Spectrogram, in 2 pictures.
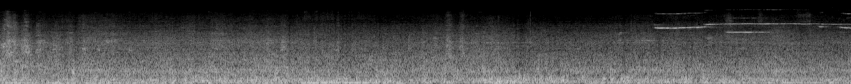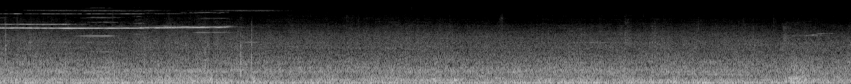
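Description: CSX freight train of autorack cars rolling past, a steady rumble of wheels on rail. Thin high-pitched wheel squeal comes in about six seconds in and stops about five seconds later.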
